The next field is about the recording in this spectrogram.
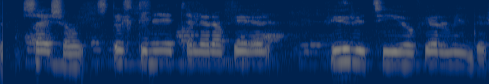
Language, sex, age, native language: Icelandic, female, 11, Icelandic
